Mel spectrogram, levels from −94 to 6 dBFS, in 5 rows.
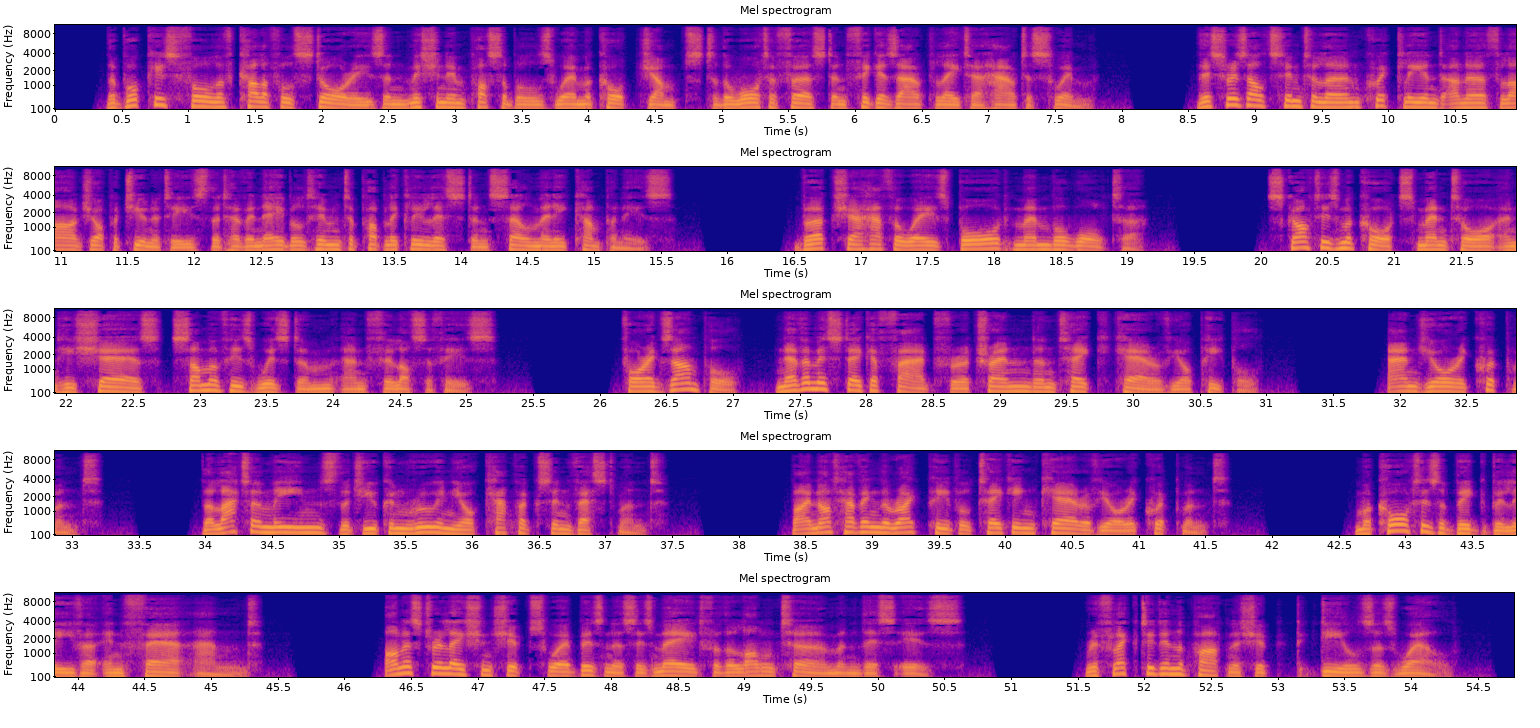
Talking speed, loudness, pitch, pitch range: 140 wpm, -24 LUFS, 120 Hz, 100-140 Hz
